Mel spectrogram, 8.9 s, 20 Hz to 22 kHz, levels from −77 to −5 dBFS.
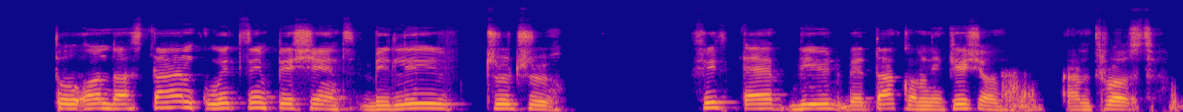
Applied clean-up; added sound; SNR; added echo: neural mask model Resemble Enhance denoiser.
